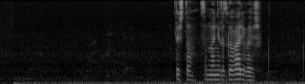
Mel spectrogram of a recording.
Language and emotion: Russian, neutral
